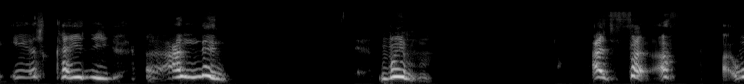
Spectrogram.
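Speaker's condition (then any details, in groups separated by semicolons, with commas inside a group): Cerebral palsy; from birth, affects limbs and neck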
